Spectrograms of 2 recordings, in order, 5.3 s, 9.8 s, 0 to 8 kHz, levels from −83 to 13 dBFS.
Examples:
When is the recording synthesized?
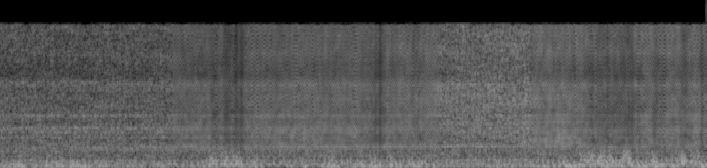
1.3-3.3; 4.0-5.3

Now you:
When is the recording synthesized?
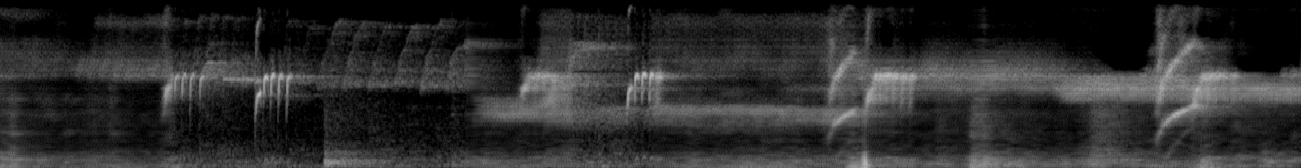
0.0-1.3; 3.5-4.3; 4.9-9.8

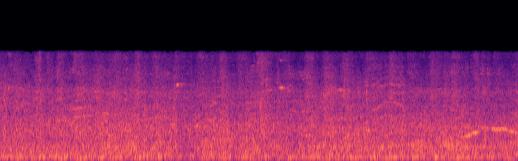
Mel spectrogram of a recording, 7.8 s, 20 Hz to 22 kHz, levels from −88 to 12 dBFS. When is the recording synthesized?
0.0-7.8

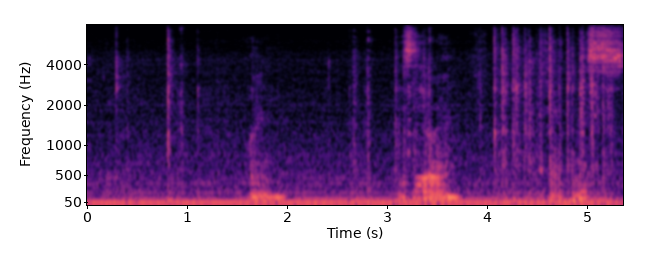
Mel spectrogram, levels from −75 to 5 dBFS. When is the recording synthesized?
none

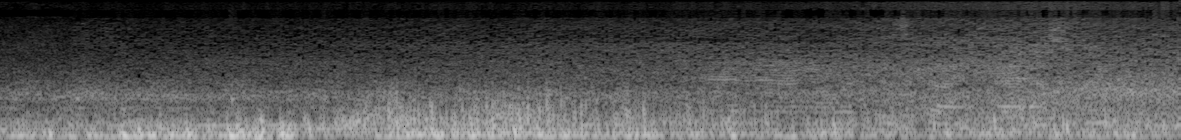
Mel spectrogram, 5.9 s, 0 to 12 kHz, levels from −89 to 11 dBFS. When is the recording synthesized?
none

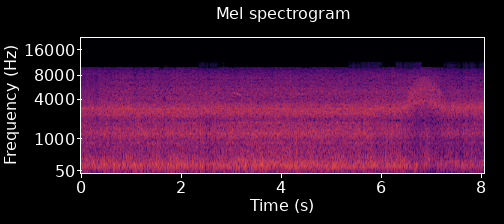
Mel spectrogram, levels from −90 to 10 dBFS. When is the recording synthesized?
5.3-6.4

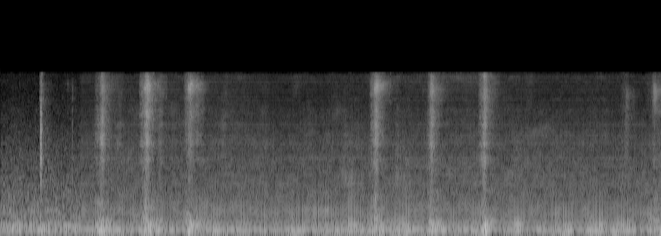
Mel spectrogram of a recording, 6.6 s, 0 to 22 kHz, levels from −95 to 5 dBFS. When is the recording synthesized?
0.8-6.6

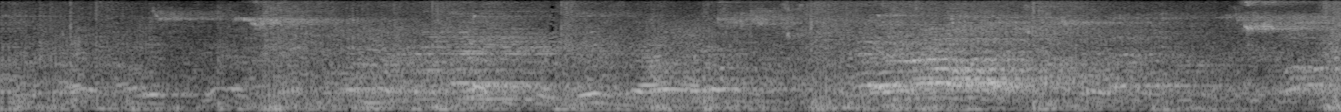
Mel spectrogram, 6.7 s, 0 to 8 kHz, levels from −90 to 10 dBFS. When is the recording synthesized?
0.0-1.8; 3.5-4.3; 4.8-5.9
